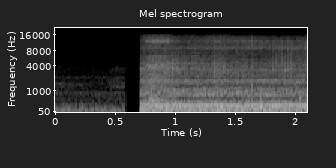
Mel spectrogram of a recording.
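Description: Tractor with a front-mounted flail topper and a side-arm flail hedge trimmer running. It cuts in suddenly about half a second in, after near quiet, as a steady machine drone with a constant hum.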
